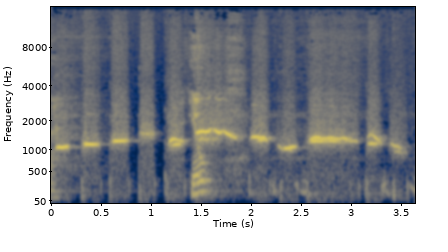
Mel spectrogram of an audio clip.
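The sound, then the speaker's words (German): A person whistles a lively TV series theme tune, a quick series of clear, bright notes with short gaps between phrases, and one note sliding upward in the middle. “Ja, das habe ich schon verstanden, aber es kommt ja ein Pfiff in der Serie.”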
